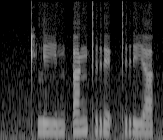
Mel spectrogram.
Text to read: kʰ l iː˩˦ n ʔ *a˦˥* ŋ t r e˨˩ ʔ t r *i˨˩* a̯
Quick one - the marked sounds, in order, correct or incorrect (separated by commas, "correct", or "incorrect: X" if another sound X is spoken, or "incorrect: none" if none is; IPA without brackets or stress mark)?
correct, correct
